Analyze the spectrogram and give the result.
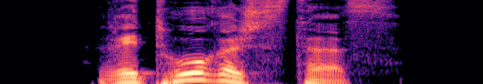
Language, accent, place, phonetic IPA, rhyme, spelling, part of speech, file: German, Germany, Berlin, [ʁeˈtoːʁɪʃstəs], -oːʁɪʃstəs, rhetorischstes, adjective, De-rhetorischstes.ogg
- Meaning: strong/mixed nominative/accusative neuter singular superlative degree of rhetorisch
